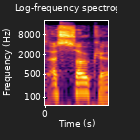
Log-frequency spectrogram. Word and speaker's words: Ahsoka: Oh yeah, it's Ahsoka, isn't it? Which is very Americanized. Ahsoka, which is like it's very Americanized.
